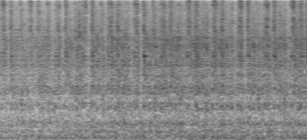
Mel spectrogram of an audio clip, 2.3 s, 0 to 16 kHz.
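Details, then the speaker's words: PFAFF 332 sewing machine with custom walking foot sewing a single layer of genuine cowhide leather at slow pedal speed: light fast even needle and feed clatter, no knocks or binding; sews smoothly. "all right here we go a single layer of genuine cowhide leather and I'm going to intentionally take a little bit slow just so you can see"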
